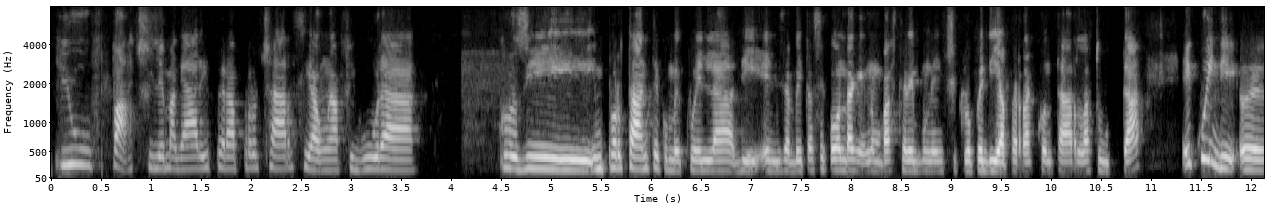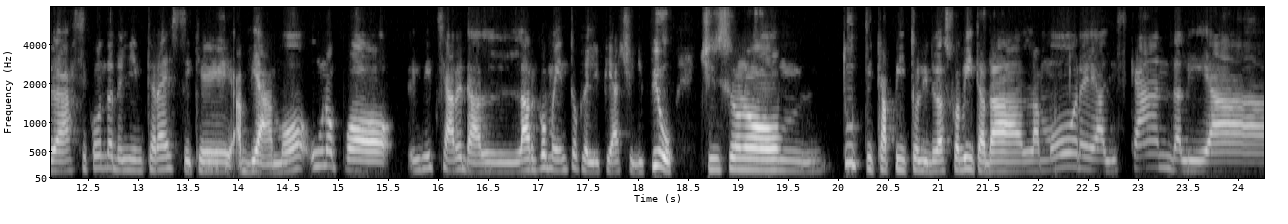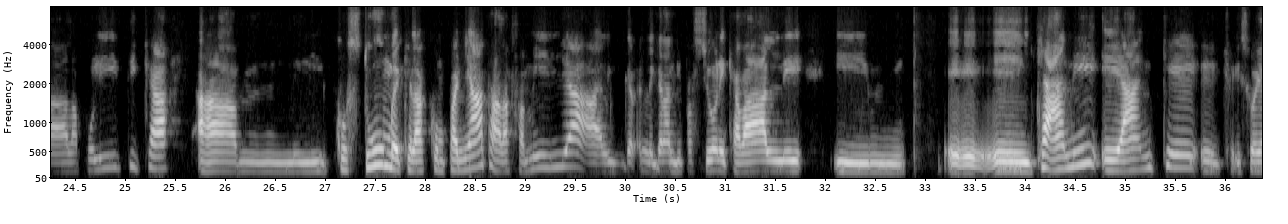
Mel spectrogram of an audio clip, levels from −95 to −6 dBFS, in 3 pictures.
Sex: female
